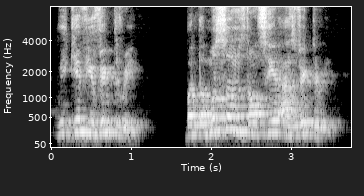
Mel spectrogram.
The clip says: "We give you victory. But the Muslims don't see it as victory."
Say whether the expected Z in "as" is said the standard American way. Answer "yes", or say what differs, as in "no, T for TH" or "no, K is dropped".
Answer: yes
